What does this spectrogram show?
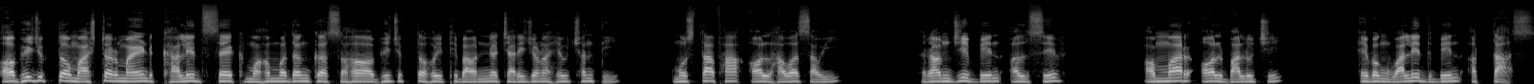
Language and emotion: Odia, neutral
